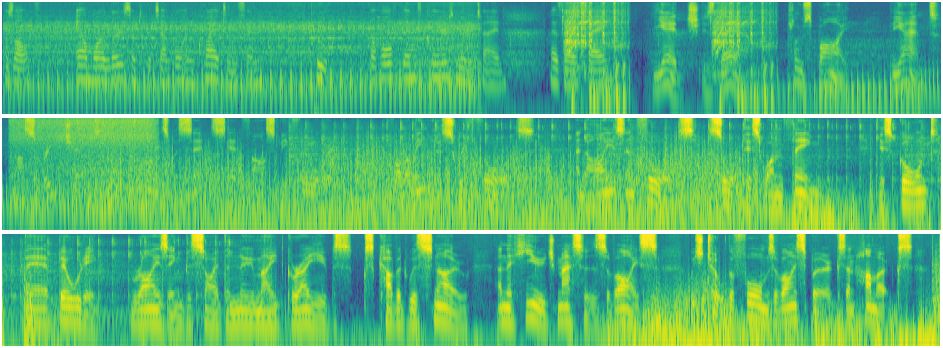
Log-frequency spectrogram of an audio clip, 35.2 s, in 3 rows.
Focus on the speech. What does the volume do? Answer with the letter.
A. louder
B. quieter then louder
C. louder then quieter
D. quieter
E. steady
A.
